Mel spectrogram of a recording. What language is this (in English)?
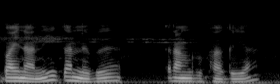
Bodo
